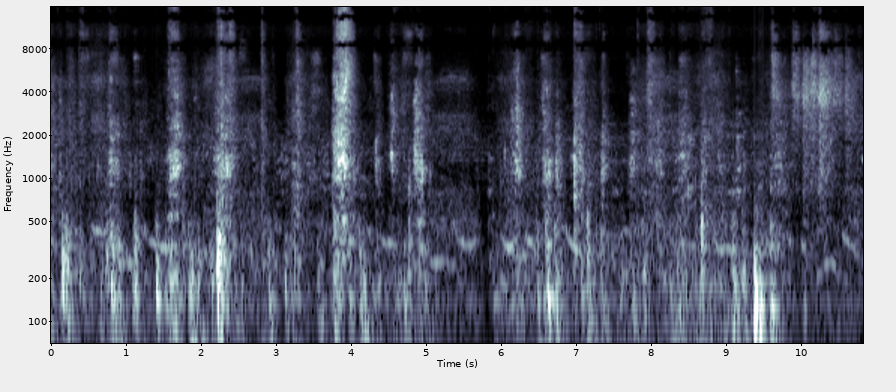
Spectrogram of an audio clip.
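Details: An English Bull Terrier gives low, rumbling growls and snorts in bursts while horsing around in rough play with its Scottish Terrier companion.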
